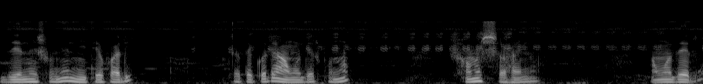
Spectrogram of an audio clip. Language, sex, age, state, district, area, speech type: Bengali, male, 30-45, West Bengal, Birbhum, urban, spontaneous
